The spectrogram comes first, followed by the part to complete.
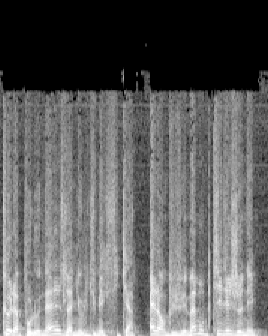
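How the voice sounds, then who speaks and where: A man's voice: high voice, expressive, fast, a bit bright. A man hosting a radio book segment, presenting a cookbook in a chatty way with playful asides. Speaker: radio book show host. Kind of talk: reviewing books on air.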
